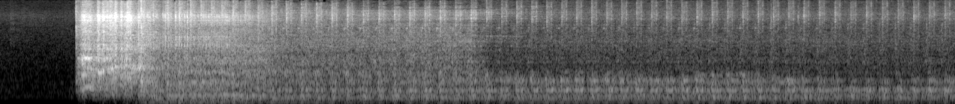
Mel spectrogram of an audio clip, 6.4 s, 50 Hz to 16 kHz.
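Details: Dafra Zig 50 scooter after clutch-side repair for sewing-machine/pin-knocking noise, right side cover refitted: fires with a quick rev, settles to steady even idle putter with no clutch rattle; fixed, running fine.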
